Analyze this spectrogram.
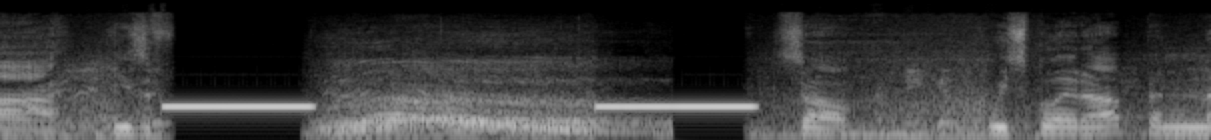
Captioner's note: beep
